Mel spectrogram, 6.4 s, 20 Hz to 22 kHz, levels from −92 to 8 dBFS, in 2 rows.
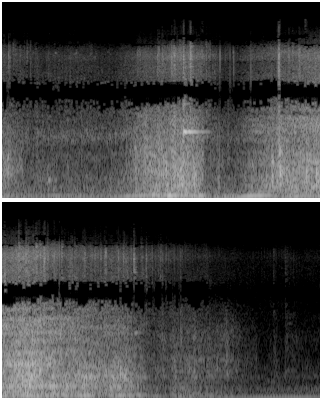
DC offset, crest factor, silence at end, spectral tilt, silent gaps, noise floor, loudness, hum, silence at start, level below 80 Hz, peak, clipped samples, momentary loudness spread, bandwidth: under 0.1%; 18 dB; 0.05 s; -4 dB/octave; none; -49 dBFS; -25 LUFS; none; 0 s; -38 dBFS; -8 dBFS; under 0.1%; 23 LU; 13.5 kHz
